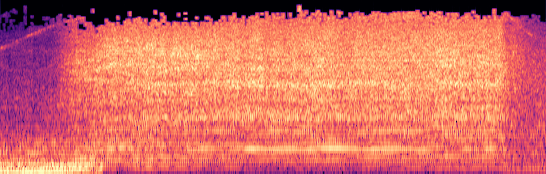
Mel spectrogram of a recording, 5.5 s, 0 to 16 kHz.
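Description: Turbocharged LS1 V8 of a Holden VY Commodore SS heard from inside the cabin, accelerating hard with a rising pitch and a thin climbing whistle for about the first second. It then holds high revs at a steady pitch under a loud rushing noise, which drops away near the end.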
